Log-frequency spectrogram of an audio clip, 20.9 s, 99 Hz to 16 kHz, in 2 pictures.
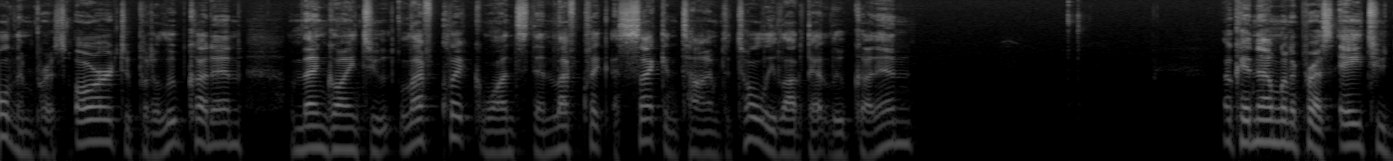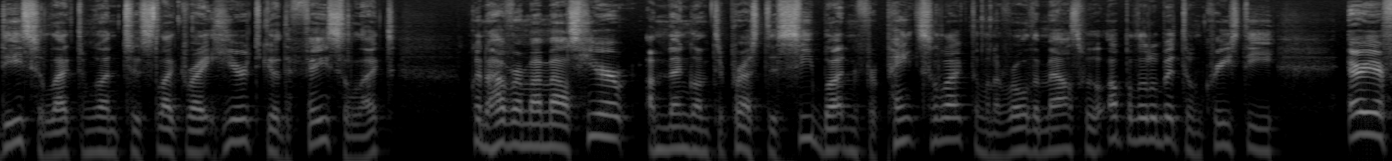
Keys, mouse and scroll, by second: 0.3 ctrl+r, 3.0 click, 9.8 a, 11.9 click, 16.2 c, 17.8 scroll down 1.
